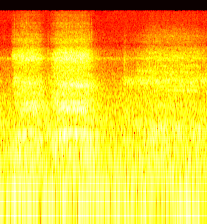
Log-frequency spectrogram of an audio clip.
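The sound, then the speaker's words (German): Mechanical rasping and whirring from a laboratory robot arm dispensing tiny amounts of liquid into small wells of plastic plates in an automated organoid facility; two brighter surges give way to a steadier hum. “Statt zu schweißen und zu schrauben, spritzt ein Roboterarm kleinste Flüssigkeitsmengen in winzige Mulden von Plastikplatten.”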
